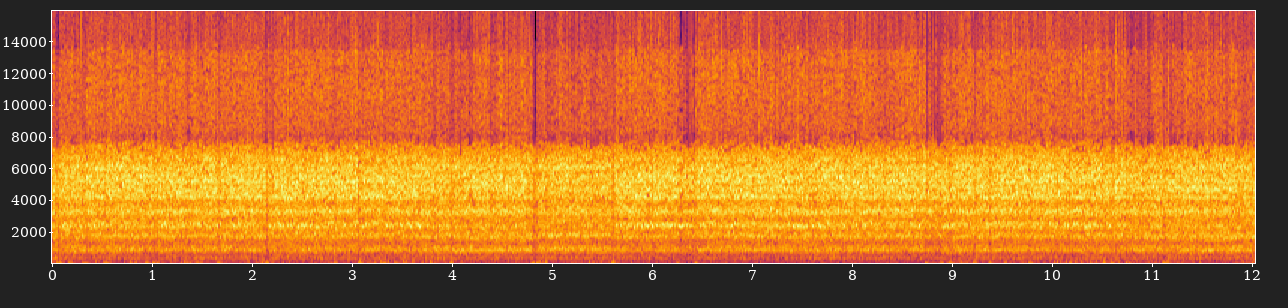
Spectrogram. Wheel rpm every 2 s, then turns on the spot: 230, 220, 220, 230, 230, 220.
none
